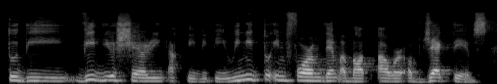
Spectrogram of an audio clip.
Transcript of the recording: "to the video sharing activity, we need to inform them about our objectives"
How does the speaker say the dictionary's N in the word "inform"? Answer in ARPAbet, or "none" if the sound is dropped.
N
